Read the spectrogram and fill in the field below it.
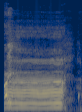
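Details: A male English Staffordshire Bull Terrier, learning to bark on command, gives one long, drawn-out, steady-pitched woof for treats.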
